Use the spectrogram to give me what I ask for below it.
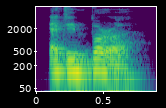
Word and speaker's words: Edinburgh: about Edinburgh is that it looks like Berg the burgers but the pronunciation is the same as burra so um sometimes we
